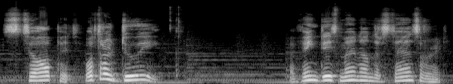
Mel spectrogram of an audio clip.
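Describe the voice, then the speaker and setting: A woman's voice: lowish voice, expressive, normal speed, a little mellow, faint music behind, pitched above the performer's own voice, natural voice. A woman voicing a naive, idealistic young male soldier, earnest and questioning, in a visual novel game. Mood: indignant.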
